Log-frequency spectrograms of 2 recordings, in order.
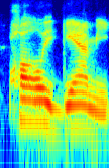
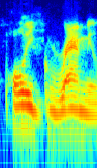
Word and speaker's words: polygamy: He can't even pronounce the word polygamy. He pronounced it as polygrammy.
